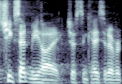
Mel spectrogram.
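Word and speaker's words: Csíkszentmihályi: tough room um so it's it's cheeks sent me high just in case it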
